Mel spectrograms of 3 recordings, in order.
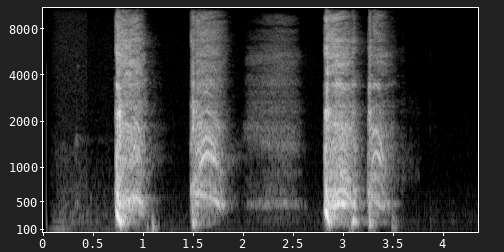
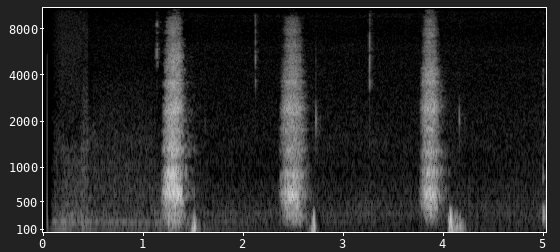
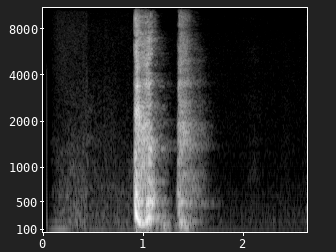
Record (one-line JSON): {"three_cough_length": "4.4 s", "three_cough_amplitude": 27958, "three_cough_signal_mean_std_ratio": 0.34, "exhalation_length": "5.0 s", "exhalation_amplitude": 5415, "exhalation_signal_mean_std_ratio": 0.28, "cough_length": "2.6 s", "cough_amplitude": 32664, "cough_signal_mean_std_ratio": 0.22, "survey_phase": "beta (2021-08-13 to 2022-03-07)", "age": "45-64", "gender": "Male", "wearing_mask": "No", "symptom_cough_any": true, "symptom_sore_throat": true, "symptom_fatigue": true, "symptom_headache": true, "symptom_change_to_sense_of_smell_or_taste": true, "symptom_onset": "2 days", "smoker_status": "Never smoked", "respiratory_condition_asthma": false, "respiratory_condition_other": false, "recruitment_source": "Test and Trace", "submission_delay": "1 day", "covid_test_result": "Positive", "covid_test_method": "ePCR"}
